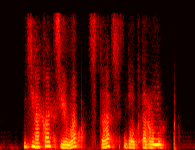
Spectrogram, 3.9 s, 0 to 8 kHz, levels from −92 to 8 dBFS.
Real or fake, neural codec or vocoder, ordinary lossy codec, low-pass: fake; codec, 16 kHz, 0.5 kbps, FreqCodec, smaller model; AAC, 32 kbps; 7.2 kHz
